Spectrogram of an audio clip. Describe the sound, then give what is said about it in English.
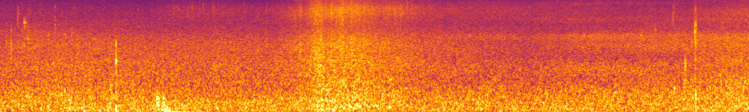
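Steady ocean surf rushes and hisses against a sandy shore, waves washing up onto the sand and receding, with a swell building around the middle before easing back into a continuous wash of waves, no voices present. “See the waves washing up onto the sand and receding back towards the ocean, washing up and flowing back down. Enjoy the ever-repeating rhythm of the waves.”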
